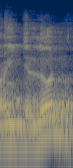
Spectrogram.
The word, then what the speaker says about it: rijlun: Kalau rajulun artinya laki-laki, kalau rijlun kaki. Nah, beda ya. Padahal tuh tulisannya sama Bapak Ibu. Ro, jim, lam. Tergantung gimana kita mau bacanya. Kalau ja'a rajulun, jangan dibaca ja'a rijlun. Ya kalau ja'a rijlun datang kaki lah, kaki datang sendirian. Ya, ja'a rajulun itu bacanya begitu, orang laki-laki datang.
